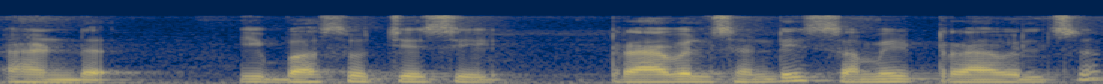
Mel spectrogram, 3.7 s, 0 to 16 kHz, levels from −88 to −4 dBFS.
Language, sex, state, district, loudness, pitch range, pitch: Telugu, male, Andhra Pradesh, Anantapur, -27 LUFS, 105-115 Hz, 110 Hz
